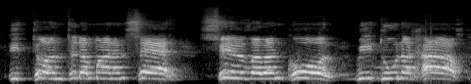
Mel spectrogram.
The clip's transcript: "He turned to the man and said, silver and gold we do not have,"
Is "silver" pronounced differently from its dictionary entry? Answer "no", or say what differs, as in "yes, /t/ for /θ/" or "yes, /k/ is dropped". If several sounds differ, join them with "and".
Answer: no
